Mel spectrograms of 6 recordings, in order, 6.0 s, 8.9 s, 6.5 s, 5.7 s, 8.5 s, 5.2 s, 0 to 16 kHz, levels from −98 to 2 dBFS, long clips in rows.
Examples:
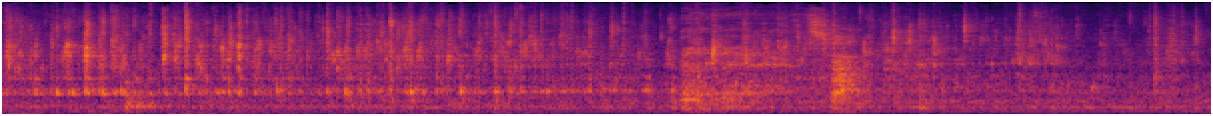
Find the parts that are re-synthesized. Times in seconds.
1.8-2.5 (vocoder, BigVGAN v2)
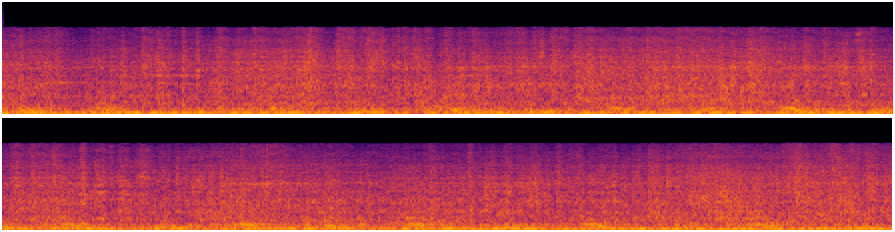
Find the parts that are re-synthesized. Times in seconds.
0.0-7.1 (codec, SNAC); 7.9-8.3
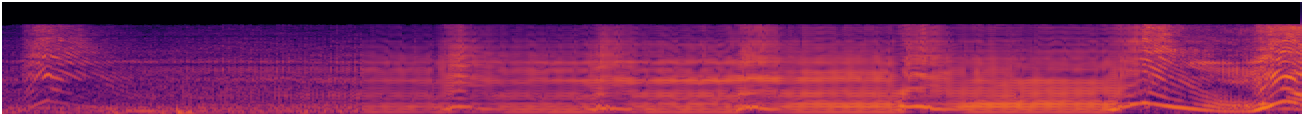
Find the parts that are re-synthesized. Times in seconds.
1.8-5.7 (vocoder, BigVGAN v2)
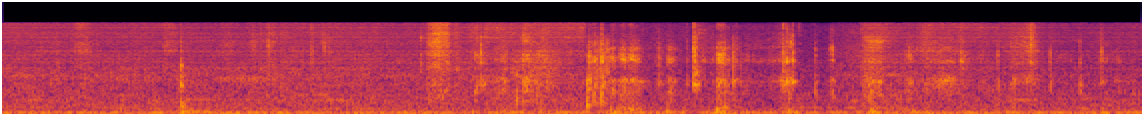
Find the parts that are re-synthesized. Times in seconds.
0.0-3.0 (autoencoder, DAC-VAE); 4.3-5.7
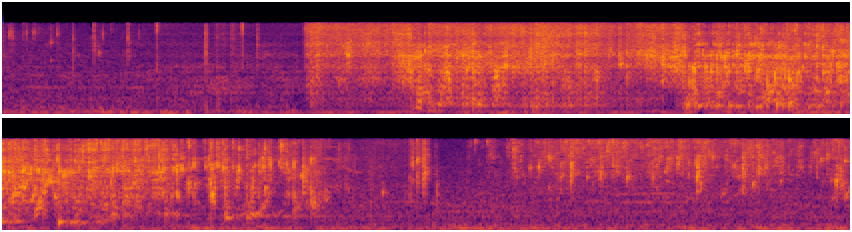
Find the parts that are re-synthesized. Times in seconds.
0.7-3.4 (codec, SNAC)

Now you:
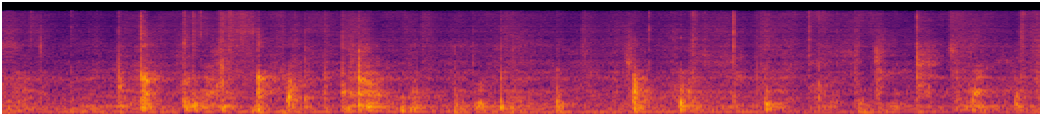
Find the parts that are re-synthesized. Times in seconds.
0.0-5.2 (codec, SNAC)

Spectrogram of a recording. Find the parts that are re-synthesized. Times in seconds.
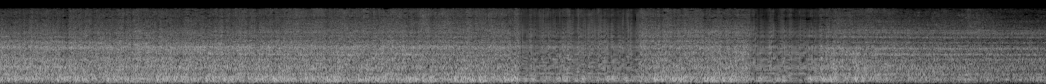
5.2-6.4 (vocoder, BigVGAN v2); 7.5-8.2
